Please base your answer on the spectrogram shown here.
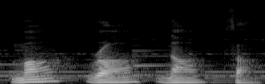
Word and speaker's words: Maranatha: If you choose that word, say it has four syllables. Ma, ra, na, tha.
